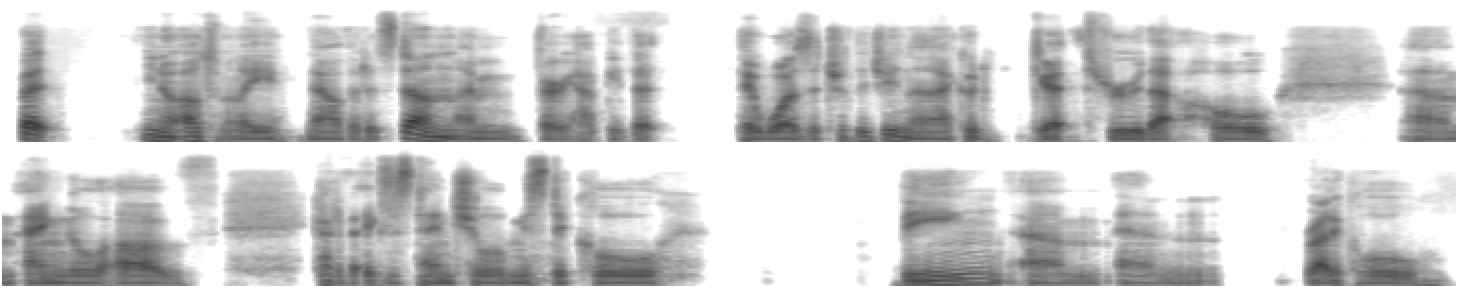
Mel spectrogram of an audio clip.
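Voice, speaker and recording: A man in his forties from Poland, talking over a video call in a hesitant, thoughtful way with many pauses. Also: low voice, no room sound. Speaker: artist. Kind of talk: casual interview. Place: home room, video call.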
